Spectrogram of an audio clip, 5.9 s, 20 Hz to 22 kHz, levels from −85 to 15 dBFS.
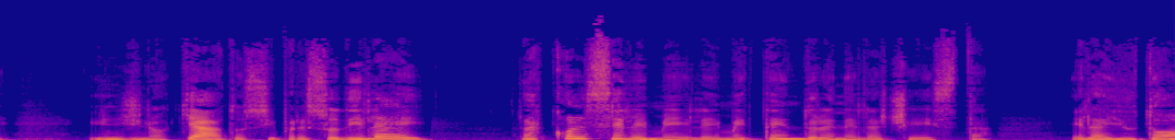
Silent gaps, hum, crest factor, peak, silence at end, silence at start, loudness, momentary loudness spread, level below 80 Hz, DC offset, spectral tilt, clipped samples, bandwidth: none; none; 22 dB; -2 dBFS; 0 s; 0 s; -24 LUFS; 12 LU; -66 dBFS; under 0.1%; -5 dB/octave; under 0.1%; 16.5 kHz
